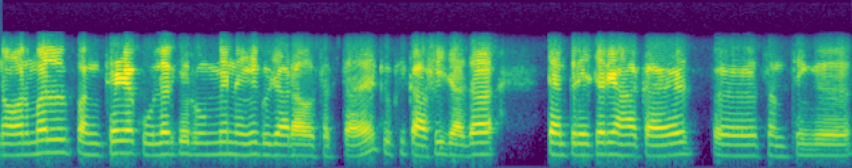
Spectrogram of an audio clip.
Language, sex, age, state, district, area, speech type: Hindi, male, 45-60, Uttar Pradesh, Hardoi, rural, conversation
